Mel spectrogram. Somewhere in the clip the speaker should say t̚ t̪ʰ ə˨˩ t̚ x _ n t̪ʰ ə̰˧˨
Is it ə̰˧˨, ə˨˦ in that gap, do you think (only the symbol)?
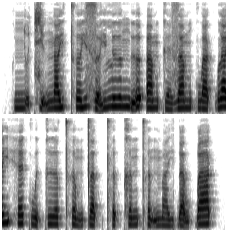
ə˨˦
